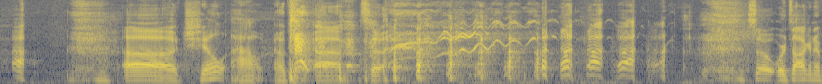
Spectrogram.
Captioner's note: laughter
